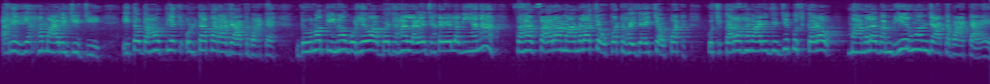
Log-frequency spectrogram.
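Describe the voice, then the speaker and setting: A woman does a cartoonish character voice at an extremely high pitch. She talks at a fairly quick pace with fairly even intonation. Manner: conspiratorial, gossipy.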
